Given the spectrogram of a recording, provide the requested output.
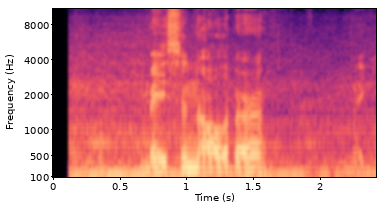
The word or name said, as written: Mason Oliveira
